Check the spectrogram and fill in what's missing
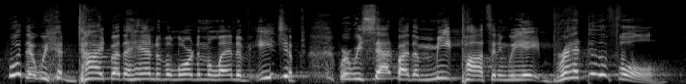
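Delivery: high-pitched dramatic wailing complaint; hammed-up lament, drawing out the end; grumbling complaint. Hungry Israelites grumbling to Moses and Aaron, high dramatic complaint.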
